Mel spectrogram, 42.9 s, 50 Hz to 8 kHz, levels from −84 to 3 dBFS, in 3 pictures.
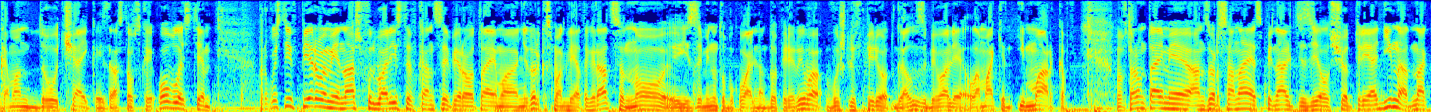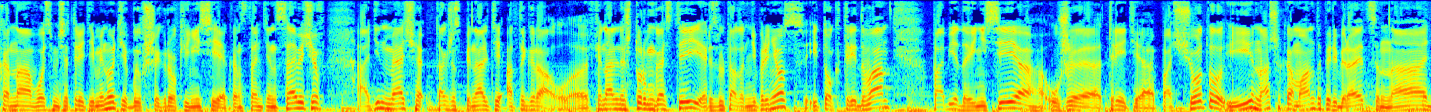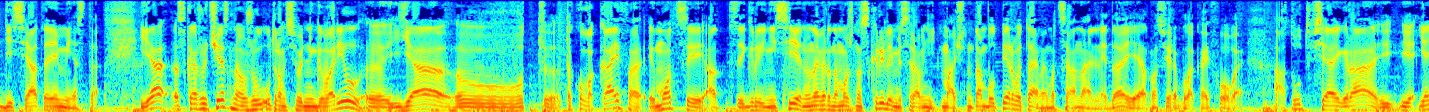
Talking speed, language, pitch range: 160 wpm, Russian, 90-120 Hz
